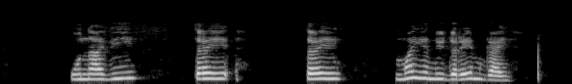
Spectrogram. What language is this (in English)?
Mari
